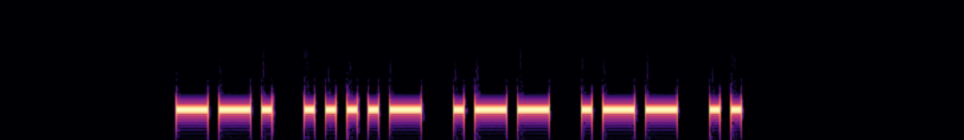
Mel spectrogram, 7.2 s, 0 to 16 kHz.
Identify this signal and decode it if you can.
Morse code, heard as a keyed tone, about 15 wpm, 700 Hz. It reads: G4WWI
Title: DXCC-100 Call Signs - 5 Characters - Repeated 3x - 15wpm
